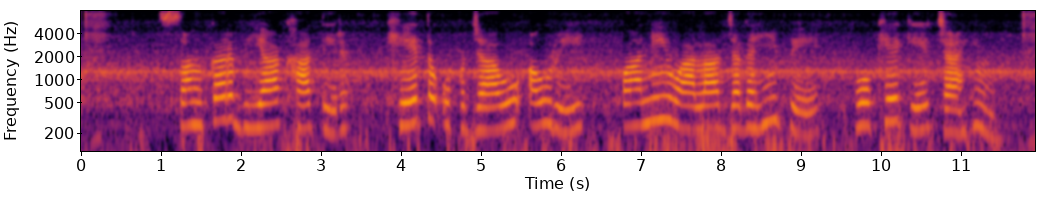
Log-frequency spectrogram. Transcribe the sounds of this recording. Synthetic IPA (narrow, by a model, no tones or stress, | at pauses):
səŋkəɾbijakʰaːt̪ɪɾ | kʰeːt̪ʊpd͡ʒaːuɔʊɾi | paːniʋaːlad͡ʒəɡəɦĩpe | ɦoːkʰeket͡ʃaːɦjũ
